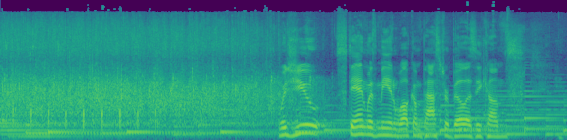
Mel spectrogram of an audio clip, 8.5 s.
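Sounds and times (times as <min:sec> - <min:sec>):
audience applauding: 0:00.0 - 0:05.0
speech: 0:04.2 - 0:07.9.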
